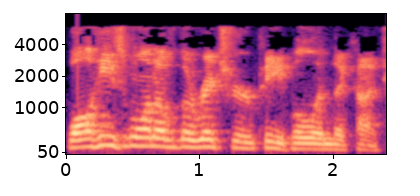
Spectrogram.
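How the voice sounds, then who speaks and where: A man speaks in an American accent. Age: 50s. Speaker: podcast host on self-reliance and homesteading. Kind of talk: solo podcast monologue answering listener questions. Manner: animated.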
